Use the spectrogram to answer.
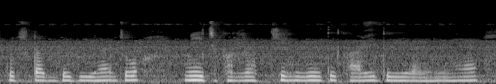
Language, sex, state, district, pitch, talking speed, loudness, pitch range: Hindi, male, Uttar Pradesh, Shamli, 185 Hz, 155 wpm, -18 LUFS, 175-195 Hz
